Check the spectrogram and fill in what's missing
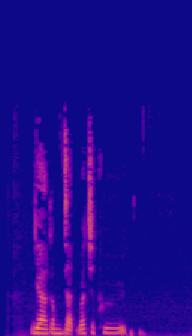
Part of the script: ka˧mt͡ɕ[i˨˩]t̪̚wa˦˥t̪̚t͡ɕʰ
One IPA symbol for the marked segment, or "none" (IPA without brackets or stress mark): a˨˩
